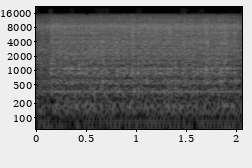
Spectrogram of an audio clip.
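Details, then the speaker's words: Porsche petrol engine at idle, recorded from under the raised car at the flywheel: a dense, fast metallic rattle from a worn dual-mass flywheel with excess play, fixed by removing the gearbox and replacing the flywheel. "像这个发动机的话，搭载的是双质量飞轮，这个是飞轮磨损大有间隙了，所以产生的这个响声。"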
